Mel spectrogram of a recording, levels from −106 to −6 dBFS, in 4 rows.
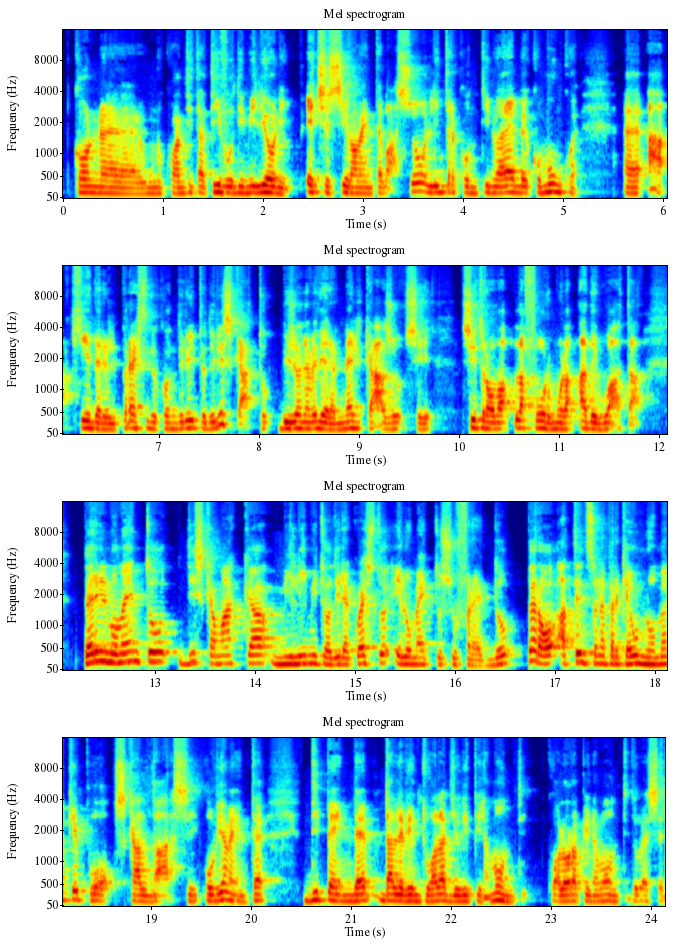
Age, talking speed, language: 20-39, 155 wpm, Italian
